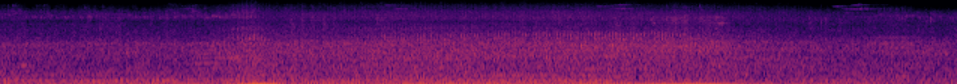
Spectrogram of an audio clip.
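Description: Street traffic with a bus engine running close by as it passes, loudest from about one to three and a half seconds in. There is a brief low thump about a second in.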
